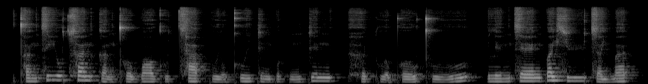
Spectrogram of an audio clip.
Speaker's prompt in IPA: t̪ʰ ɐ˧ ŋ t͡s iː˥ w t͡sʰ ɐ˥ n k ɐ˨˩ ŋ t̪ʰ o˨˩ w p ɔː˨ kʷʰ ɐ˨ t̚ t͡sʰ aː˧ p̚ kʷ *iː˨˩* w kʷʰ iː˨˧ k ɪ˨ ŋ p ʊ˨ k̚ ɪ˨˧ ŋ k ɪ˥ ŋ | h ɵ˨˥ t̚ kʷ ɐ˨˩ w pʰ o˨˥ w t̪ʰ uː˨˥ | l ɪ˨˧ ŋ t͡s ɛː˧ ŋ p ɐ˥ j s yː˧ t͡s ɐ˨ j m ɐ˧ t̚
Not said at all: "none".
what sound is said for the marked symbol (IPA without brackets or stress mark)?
iː˨˩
